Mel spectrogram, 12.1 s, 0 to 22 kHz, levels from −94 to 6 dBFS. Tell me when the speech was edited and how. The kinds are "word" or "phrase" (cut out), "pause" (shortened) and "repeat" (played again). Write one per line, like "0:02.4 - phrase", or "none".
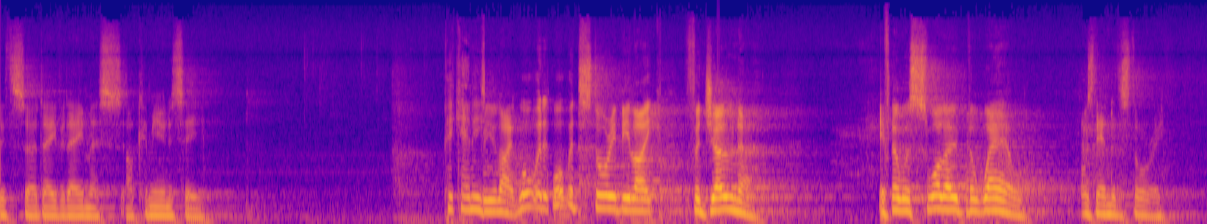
0:01.3 - word
0:04.8 - word
0:05.5 - word
0:05.8 - word
0:06.6 - word
0:08.9 - word
0:09.7 - word
0:10.8 - word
